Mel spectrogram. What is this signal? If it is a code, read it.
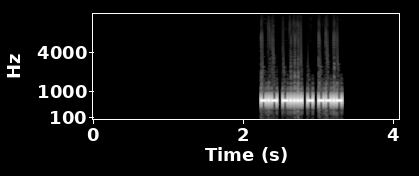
Morse code, heard as a keyed tone, about 54 wpm, 700 Hz. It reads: K6TQ
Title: USA Call Signs - 4 Characters - Repeated 3x - 50wpm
